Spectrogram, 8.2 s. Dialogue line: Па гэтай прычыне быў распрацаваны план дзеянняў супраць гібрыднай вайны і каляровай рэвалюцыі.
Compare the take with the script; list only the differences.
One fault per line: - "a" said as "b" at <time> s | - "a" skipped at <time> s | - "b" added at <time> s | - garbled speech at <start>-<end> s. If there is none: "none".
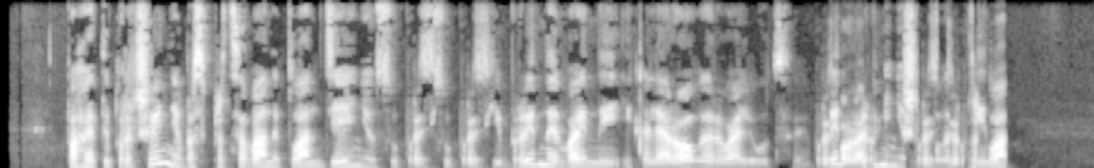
- "быў" skipped at 1.4 s
- "супраць" added at 3.3 s
- garbled speech at 6.1-7.6 s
